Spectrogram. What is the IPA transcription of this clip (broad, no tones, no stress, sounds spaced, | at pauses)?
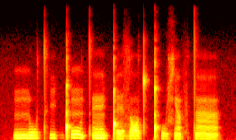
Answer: nː u tʰ i ǃʼ ũ tʼ ẽ ǃ e z ɒ t ǃʰ u ɕ æ̃ f t æ̃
